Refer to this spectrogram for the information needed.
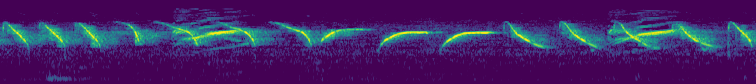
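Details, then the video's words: Canary mating song used as a lure to encourage pairing and breeding: a fast series of clear whistled sweeps, mostly falling, with a few rising slurred notes, repeated several times a second without pause. "Kicauan Kenari Kawin Untuk Pancingan Penjodohan Kenari"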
